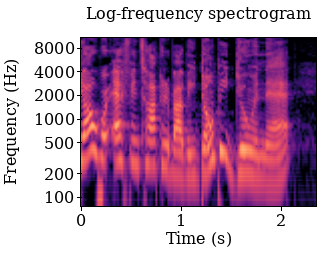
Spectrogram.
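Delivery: put-on aggressive girl voice. Speaker retelling her confronting a group who were talking, imitating an aggressive girl. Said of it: "the way that she was trying to get his attention was very aggressive".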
